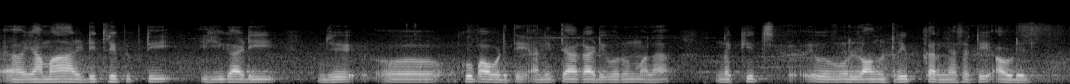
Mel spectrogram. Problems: background conversations at intervals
